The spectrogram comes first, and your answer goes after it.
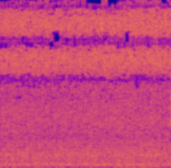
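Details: Honeybee colony during a hive inspection as frames are lifted and checked for the queen: a continuous low, even droning hum of many bees, without pauses, and no voices.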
